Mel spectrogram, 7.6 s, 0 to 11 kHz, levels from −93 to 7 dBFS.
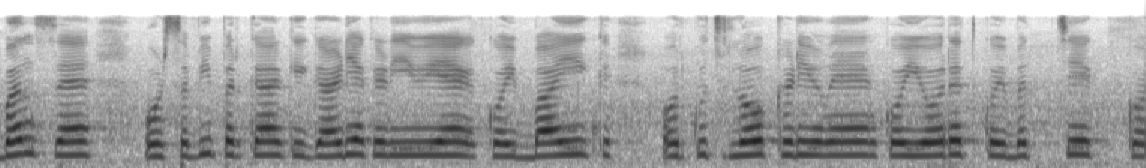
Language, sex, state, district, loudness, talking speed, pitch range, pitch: Hindi, female, Rajasthan, Bikaner, -17 LUFS, 175 wpm, 250-270 Hz, 265 Hz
